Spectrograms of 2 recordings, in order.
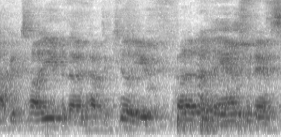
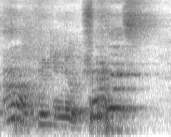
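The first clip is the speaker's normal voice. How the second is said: louder, higher, fed-up outburst; exasperated; 11 semitones higher, 4 dB louder than usual. Retold or imitated. Mugged friend answering the police, exasperated. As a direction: throw the question back in frustration. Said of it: "threw his hands up and goes".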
